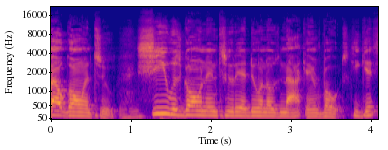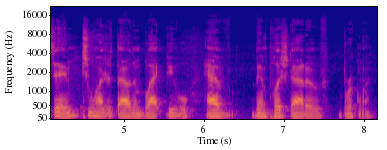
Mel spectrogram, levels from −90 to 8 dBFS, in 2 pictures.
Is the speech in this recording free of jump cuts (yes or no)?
no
